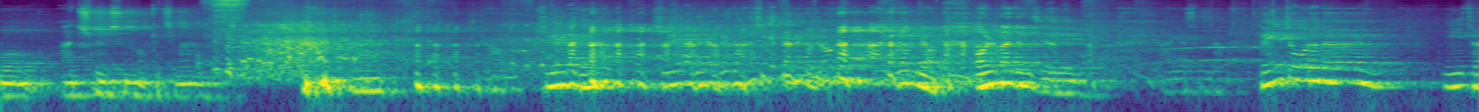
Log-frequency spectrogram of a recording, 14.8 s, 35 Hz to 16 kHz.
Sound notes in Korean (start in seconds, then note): 6.2 웃음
